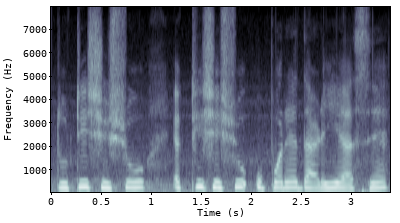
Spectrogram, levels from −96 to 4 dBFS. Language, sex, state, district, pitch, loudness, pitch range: Bengali, female, Assam, Hailakandi, 235 Hz, -13 LUFS, 225-255 Hz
